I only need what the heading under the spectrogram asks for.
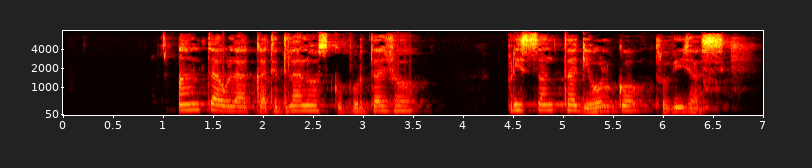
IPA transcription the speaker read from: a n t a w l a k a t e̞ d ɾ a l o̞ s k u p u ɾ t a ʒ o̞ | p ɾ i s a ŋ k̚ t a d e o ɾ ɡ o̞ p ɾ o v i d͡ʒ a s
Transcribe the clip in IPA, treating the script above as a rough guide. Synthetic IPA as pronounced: a n t a w l a k a t e̞ d ɾ a l o̞ s k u p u ɾ t a ʒ o̞ | p ɾ i s a ŋ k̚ t a ɡ e o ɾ ɡ o̞ t ɾ o v i d͡ʒ a s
